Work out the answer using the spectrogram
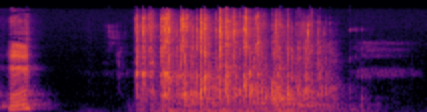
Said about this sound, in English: So let's just get some dice out here. I've got my big old basket of dice out.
